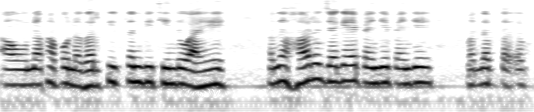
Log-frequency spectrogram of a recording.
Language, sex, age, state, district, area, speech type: Sindhi, female, 60+, Delhi, South Delhi, urban, spontaneous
